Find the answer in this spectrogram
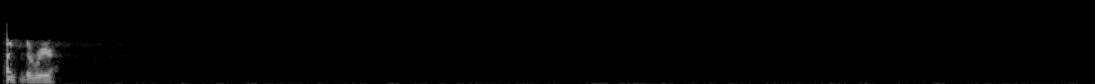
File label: Scottsdale Police, scanner; SCTSDLE PD - PD2; ThompsonPeakHigh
